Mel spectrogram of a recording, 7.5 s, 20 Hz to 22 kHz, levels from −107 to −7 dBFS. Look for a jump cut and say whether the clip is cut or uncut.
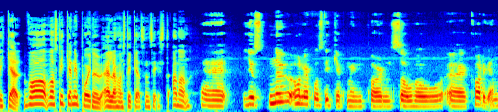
cut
